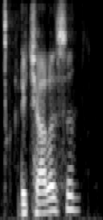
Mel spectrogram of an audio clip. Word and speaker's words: Richarlison: Richardson? I'm terrible at it. – Richarlison? – Yes.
